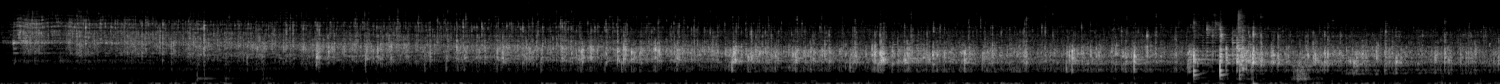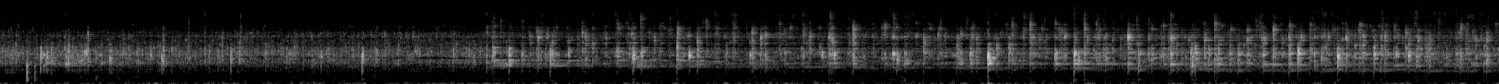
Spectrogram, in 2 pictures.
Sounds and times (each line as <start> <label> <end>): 0.0 Water slowly filling a giant thermos 29.9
